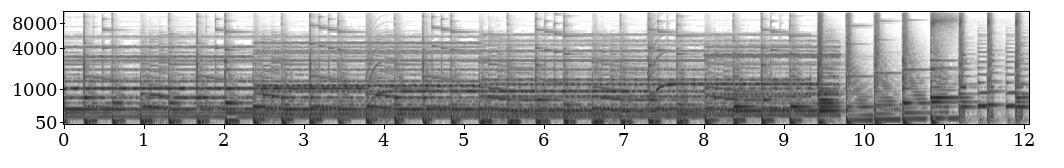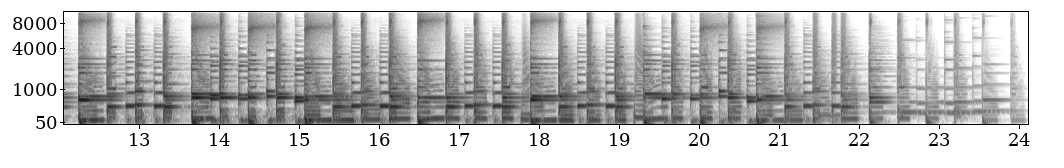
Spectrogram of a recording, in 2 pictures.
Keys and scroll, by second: 3.2 ctrl+d.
